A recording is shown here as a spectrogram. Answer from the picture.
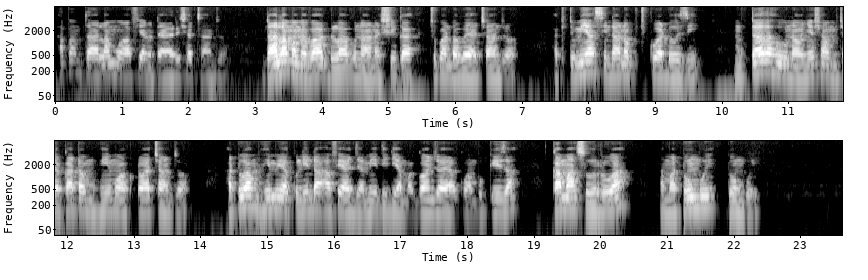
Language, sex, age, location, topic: Swahili, male, 18-24, Kisii, health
